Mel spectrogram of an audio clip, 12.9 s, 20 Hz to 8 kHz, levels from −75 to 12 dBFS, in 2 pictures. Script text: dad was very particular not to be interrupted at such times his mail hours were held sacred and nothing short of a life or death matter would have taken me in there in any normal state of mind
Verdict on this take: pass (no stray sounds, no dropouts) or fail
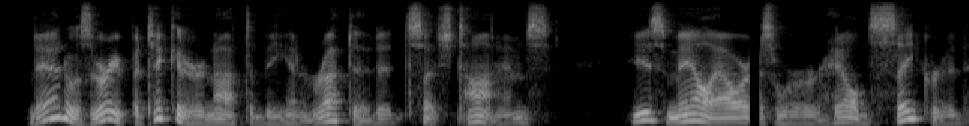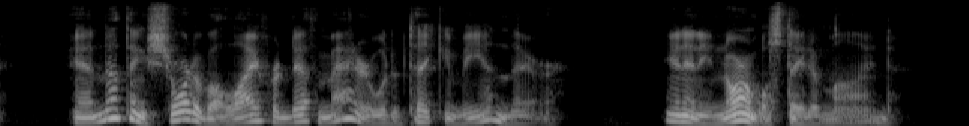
fail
